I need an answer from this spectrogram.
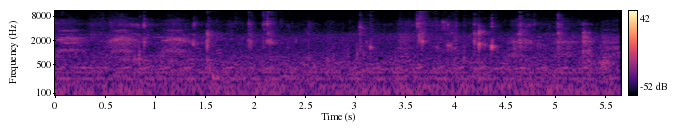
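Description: Faint chewing and mouth sounds of a person eating fried chicken, with scattered soft clicks and crackles as the crispy coating is pulled apart by hand, most of them in the second half.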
